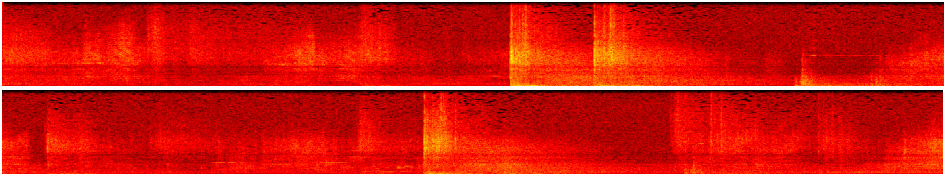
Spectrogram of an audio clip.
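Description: Sea water washes steadily around a ship.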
